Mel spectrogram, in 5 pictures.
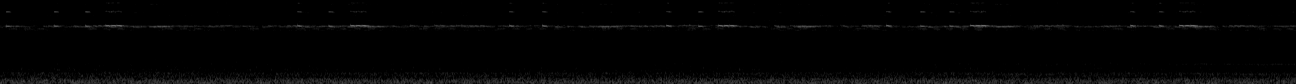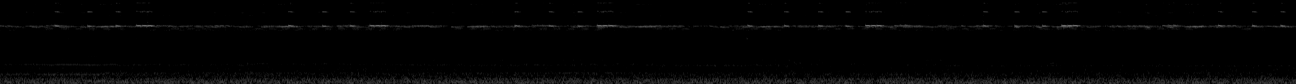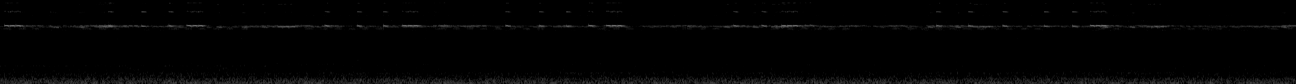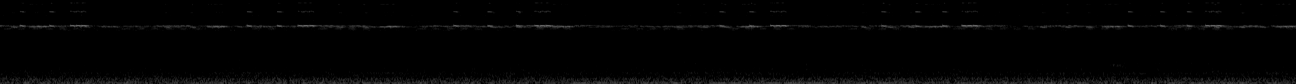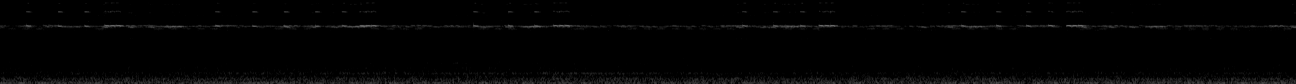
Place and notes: Insects sound, Dog sounds, Zoom H2n MS+XY
Hsinchu City, Taiwan, September 2017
